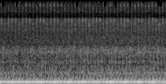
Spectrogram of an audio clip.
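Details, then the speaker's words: Toyota Tacoma 2.7L after reconnecting the air line to the bottom of the intake that caused a massive vacuum leak: smooth, even idle with no stumbling or hissing; a fuel leak around an injector remains. "Sounds like it's supposed to sound."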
